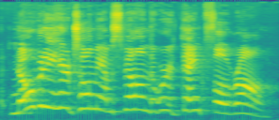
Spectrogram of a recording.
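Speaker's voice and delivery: blaming the viewers in fun; mock indignant outburst. Real, not acted. Vlogger to her viewers after misspelling thankful, loud and high. Vlogger notices spelling error.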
